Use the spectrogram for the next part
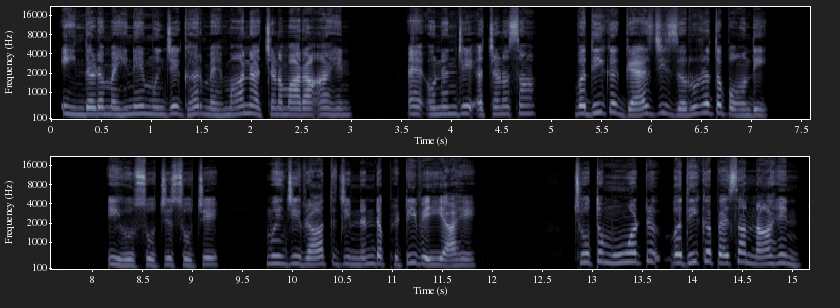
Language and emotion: Sindhi, fearful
